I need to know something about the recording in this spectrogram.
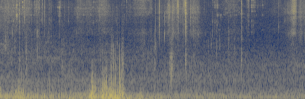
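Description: A dog's paws patter across dry grass and dirt.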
